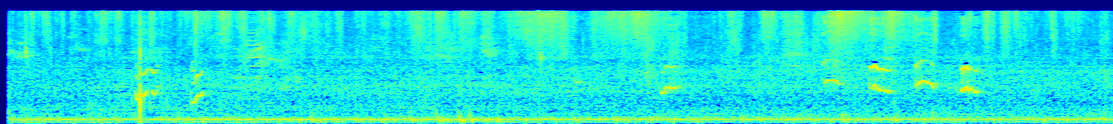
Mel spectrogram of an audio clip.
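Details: Hawkeye, a Pomeranian puppy, walking and playing; soft high whimpers and yips come in scattered short bursts, some in quick pairs, over a steady low electrical hum and one sharp knock.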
